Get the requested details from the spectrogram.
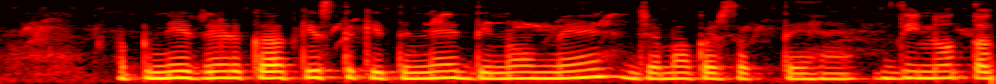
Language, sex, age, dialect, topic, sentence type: Hindi, female, 25-30, Awadhi Bundeli, banking, question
